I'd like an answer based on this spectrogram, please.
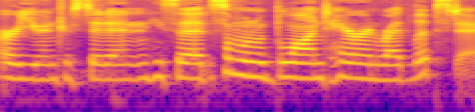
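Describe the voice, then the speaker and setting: Speaking very fast at a medium pitch, a woman talks with a Pacific Northwest accent. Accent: American, Pacific Northwest. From Seattle, US Pacific Northwest. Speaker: sex shop owner and wedding celebrant. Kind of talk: casual chat. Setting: studio.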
